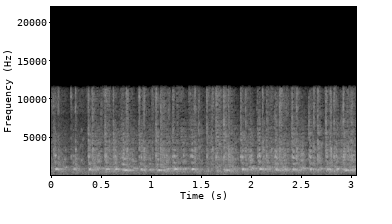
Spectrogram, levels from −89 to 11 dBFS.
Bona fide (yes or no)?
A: yes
